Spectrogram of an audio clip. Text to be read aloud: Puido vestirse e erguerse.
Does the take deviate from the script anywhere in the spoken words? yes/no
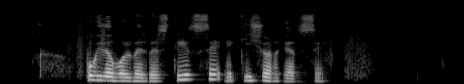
yes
